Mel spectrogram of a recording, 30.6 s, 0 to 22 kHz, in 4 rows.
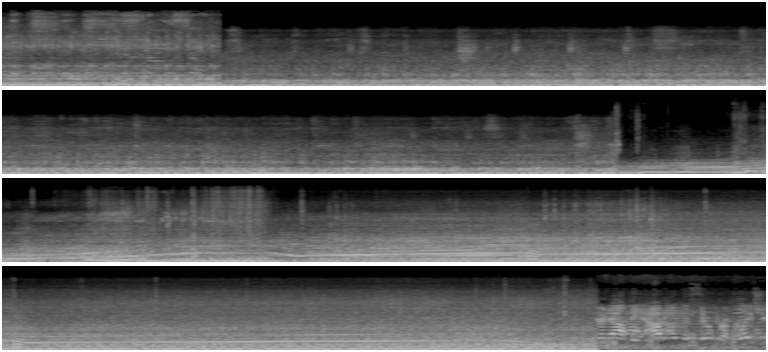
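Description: Toyota GR Supra's turbocharged B58 inline-six heard from inside the cabin: steady running for about the first half, then a hard full-throttle acceleration run. The engine pitch climbs, drops back sharply at each upshift (three times), then climbs slowly near the end.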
